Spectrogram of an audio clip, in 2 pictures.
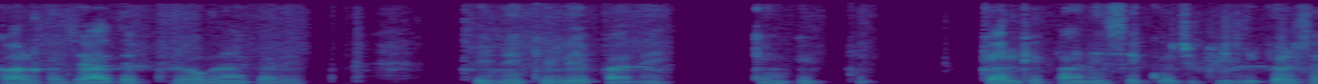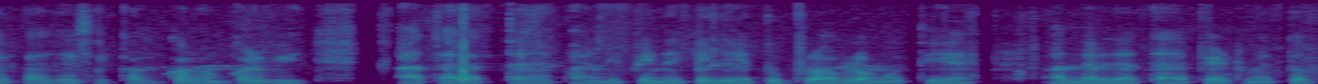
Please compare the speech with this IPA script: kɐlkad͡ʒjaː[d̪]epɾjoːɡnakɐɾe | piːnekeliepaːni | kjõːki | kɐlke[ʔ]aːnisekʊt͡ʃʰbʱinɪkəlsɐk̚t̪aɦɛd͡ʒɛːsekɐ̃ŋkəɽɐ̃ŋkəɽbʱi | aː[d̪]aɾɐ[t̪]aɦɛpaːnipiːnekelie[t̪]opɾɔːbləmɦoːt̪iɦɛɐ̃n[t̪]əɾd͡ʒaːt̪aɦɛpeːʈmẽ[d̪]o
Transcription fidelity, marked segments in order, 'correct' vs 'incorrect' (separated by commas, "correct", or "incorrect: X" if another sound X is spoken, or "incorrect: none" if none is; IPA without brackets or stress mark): correct, incorrect: p, incorrect: t̪, correct, correct, incorrect: d̪, incorrect: t̪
